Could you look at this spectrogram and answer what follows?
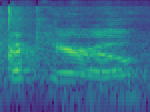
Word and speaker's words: Baquero: Did I pronounce that correctly? Baquero.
